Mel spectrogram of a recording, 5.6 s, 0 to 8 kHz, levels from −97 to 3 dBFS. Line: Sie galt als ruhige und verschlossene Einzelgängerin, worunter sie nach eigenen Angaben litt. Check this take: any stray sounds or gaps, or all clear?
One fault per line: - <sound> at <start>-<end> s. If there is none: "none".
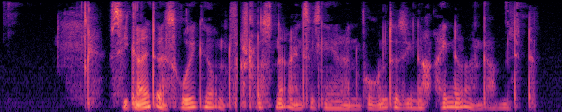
- dropout at 2.4-2.4 s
